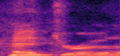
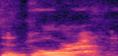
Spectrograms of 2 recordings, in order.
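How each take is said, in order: First: The name is said without the middle O sound. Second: The name is said with the middle O sound. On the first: The speaker calls it wrong. "You're missing the O" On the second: The speaker calls it right. "I say it's Hedora"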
